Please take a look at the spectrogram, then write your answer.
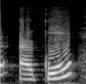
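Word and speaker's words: echo: तो देखिए इसमें पढ़ते टाइम एच साइलेंट होता है। इसे क्या पढ़ा गया है? इ की साउंड ऐ की आ रही है और सी ओ को। तो इसे क्या पढ़ा गया है? एकको।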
